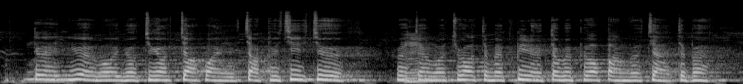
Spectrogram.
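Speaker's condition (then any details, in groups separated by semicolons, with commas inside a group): Hearing impairment; wears hearing aid, hears car horns and ambulance sirens with hearing aid; converses orally with host without interpreter; speech not very clear, others may not understand her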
